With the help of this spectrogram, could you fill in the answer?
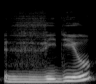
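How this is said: It starts with a voiced v sound. "en Flandre, on dit vidéo, c'est un V"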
